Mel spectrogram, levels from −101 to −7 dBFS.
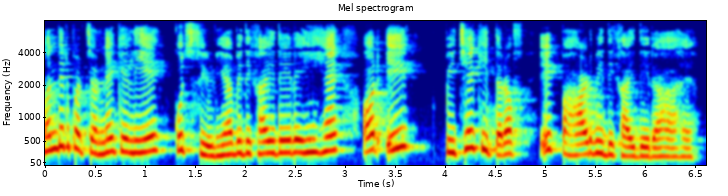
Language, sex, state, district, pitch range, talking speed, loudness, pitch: Hindi, female, Bihar, Begusarai, 240-320 Hz, 220 wpm, -18 LUFS, 265 Hz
